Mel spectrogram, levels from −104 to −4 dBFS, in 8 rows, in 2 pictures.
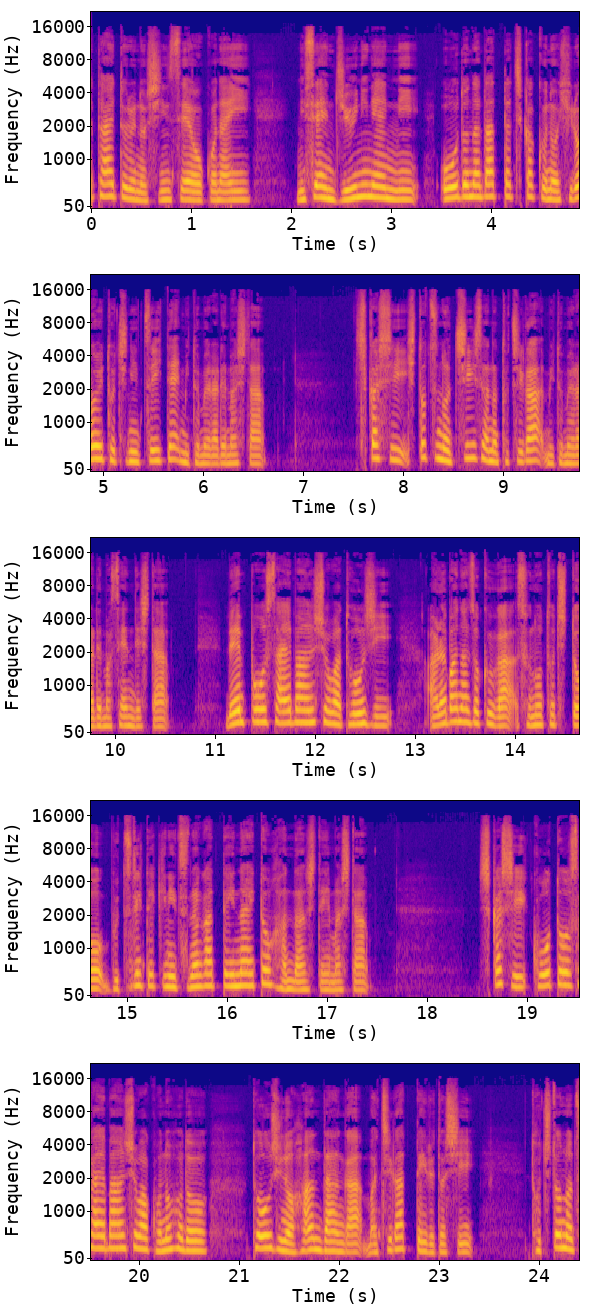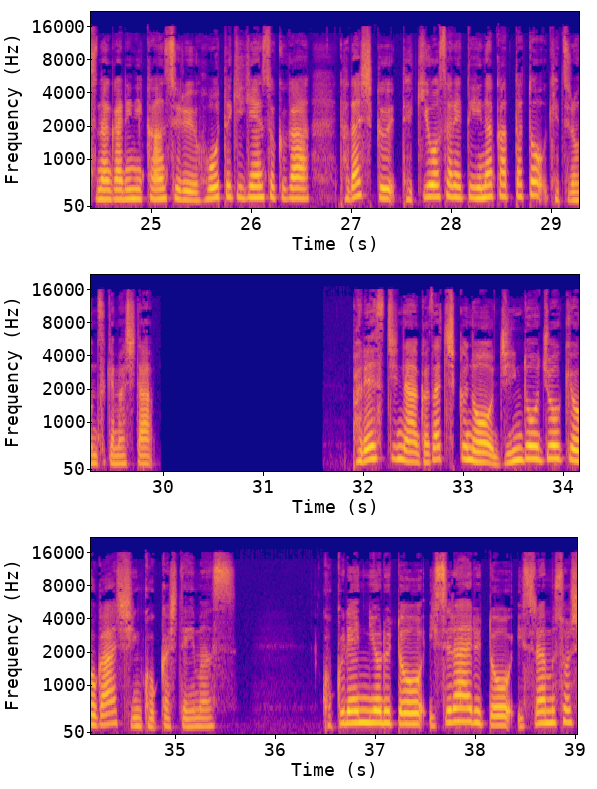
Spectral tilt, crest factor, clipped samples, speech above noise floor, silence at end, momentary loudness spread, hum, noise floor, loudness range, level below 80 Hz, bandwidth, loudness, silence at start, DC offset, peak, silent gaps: -5 dB/octave; 16 dB; under 0.1%; 45 dB; 0 s; 9 LU; none; -64 dBFS; 5 LU; -62 dBFS; 17 kHz; -20 LUFS; 0 s; under 0.1%; -4 dBFS; 29.97-31.59 s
